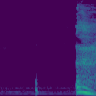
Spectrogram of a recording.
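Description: One sneeze: a quick, faint catch of breath, a short pause, then a sudden loud explosive burst that holds briefly to the end, with no talking around it.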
